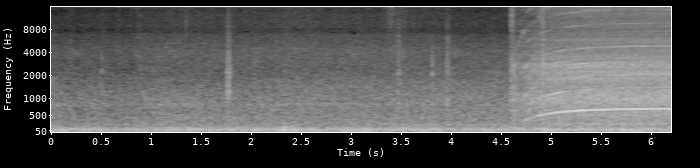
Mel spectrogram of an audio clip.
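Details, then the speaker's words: Hoover Air Steerable vacuum that wouldn't turn on, clogged filters and bad bearing found, reassembled: motor spins up to a steady high whine with even airflow rush; sounds better but still not great, vacuum running. "Well, I think it sounds better, but I don't think it sounds that great. I can tell you that."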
